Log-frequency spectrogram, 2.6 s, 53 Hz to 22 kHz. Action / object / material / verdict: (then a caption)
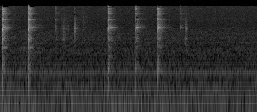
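tap / glass vacuum tube / glass / none. A glass vacuum tube that has just tested okay on a B&K Model 606 Dyna-Jet tube tester is tapped several times with a finger to check for rattling from loose internals. Each tap gives a short, bright glassy click that dies away almost at once, over a steady low hum.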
